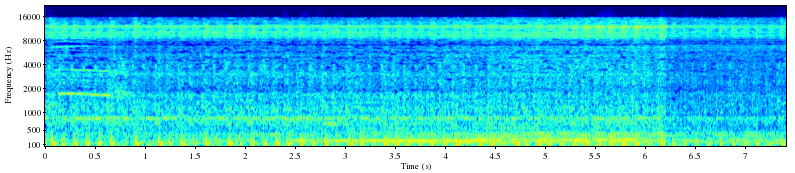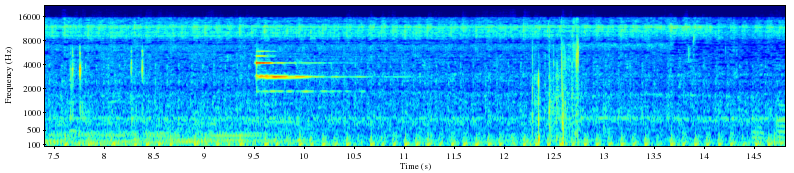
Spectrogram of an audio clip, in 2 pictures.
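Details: Honda XRM110 idling right after timing chain replacement with timing marks aligned; old chain was badly worn; even single-cylinder idle, smooth steady beat with no clatter, only faint background clicks, the earlier noise gone; normal idle.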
